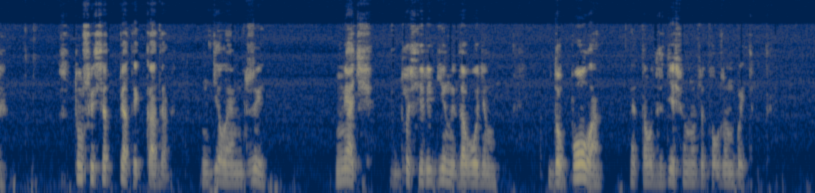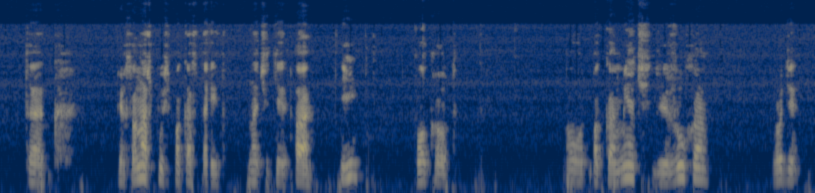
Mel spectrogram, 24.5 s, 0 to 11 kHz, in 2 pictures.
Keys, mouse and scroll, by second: 0.6 click, 2.4 click, 3.7 g, 6.6 KP_3, 8.3 g, 16.6 a, 17.7 i, 20.1 click.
